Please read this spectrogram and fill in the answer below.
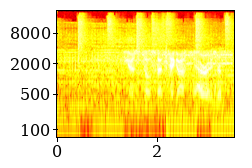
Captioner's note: man Over Radio; person Over Radio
